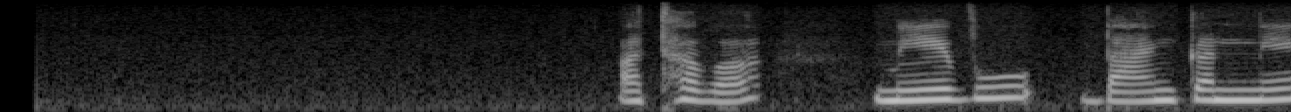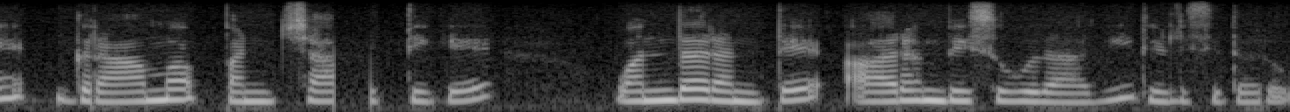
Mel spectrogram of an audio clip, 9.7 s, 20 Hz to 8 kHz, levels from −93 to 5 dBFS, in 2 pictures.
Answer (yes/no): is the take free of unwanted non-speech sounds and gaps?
no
